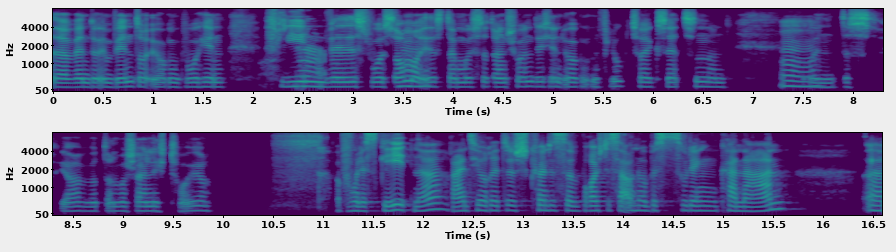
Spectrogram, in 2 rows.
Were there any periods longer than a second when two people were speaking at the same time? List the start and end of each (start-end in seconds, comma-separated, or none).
none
